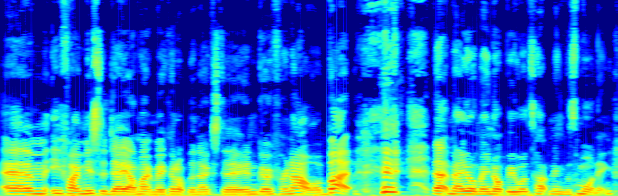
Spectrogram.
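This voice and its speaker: A woman's voice: medium pitch, a little fast, no echo. A woman vlogs casually, chatty and candid, with a slight lisp from wearing a dental retainer. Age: 30s. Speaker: vlogger. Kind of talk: casual chat to viewers.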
